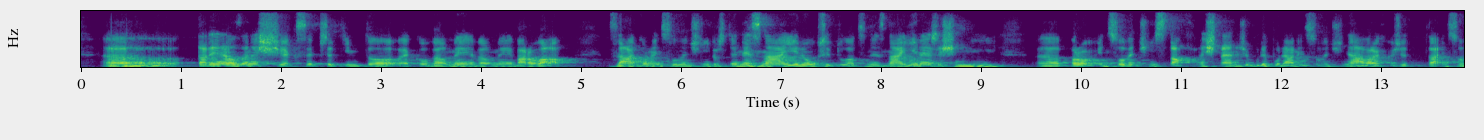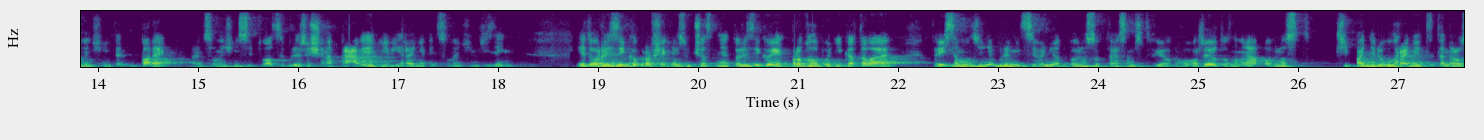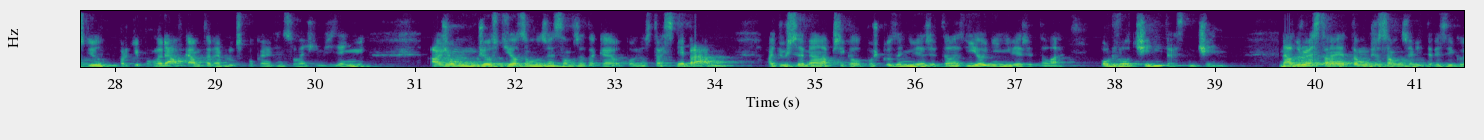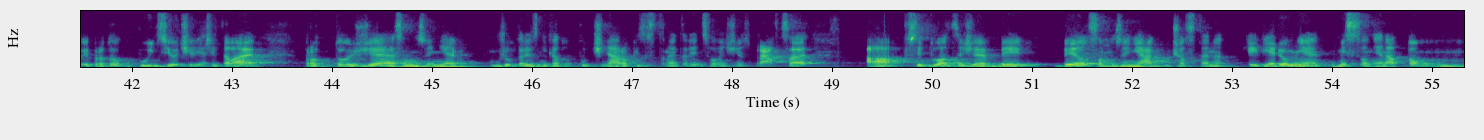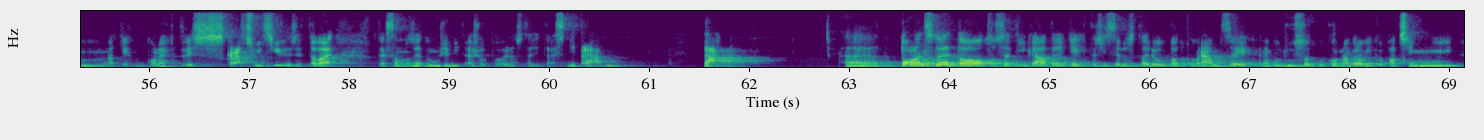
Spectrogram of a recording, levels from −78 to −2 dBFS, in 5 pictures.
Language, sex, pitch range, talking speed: Czech, male, 125-145 Hz, 160 wpm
